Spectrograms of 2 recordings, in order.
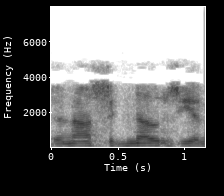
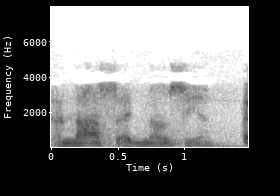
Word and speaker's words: anosognosia: Okay, I've been saying agnosia. I've been pronouncing it wrong, I guess. Uh-oh, I'm in trouble. – A-G-N-O-S, agnosia. – Intoxication agnosia. Yeah, I've been... – Anosognosia. – Agnosognosia, okay. – There you go.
